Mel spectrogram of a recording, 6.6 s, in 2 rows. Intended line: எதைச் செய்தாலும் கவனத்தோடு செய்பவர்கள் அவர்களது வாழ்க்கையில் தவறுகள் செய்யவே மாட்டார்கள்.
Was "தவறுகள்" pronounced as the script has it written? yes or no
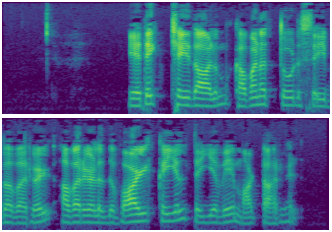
no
